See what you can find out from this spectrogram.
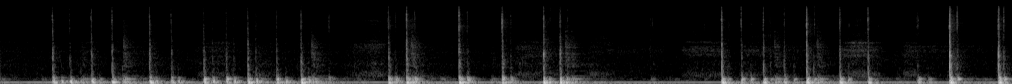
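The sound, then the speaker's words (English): A laptop keyboard is typed on while resting on a desktop table, giving bursts of quick clicking keystrokes with soft thumps, separated by short pauses. “so see, it rolls, and as you can tell, now if I type,”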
